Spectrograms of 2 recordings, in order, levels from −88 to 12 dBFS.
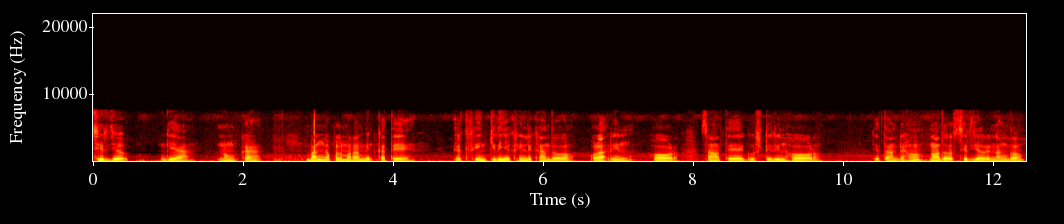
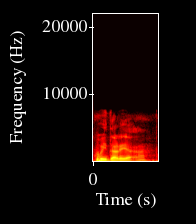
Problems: constant background noise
